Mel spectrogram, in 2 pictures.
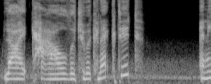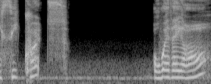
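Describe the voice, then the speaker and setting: A nosy, blunt young woman companion in a video game, with a high voice. She presses with casual, pushy questions, and faint noise sits behind her. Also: lively intonation, unhurried, fairly bright tone.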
